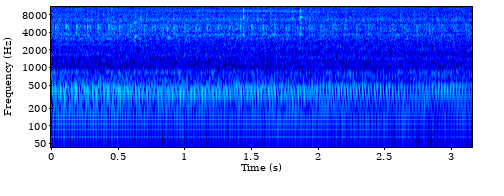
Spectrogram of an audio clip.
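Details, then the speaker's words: 1996 Subaru Sambar KS4 idling fast and steady with no hunting, rising as the engine warms; idle set too high, to be adjusted down to about 800 rpm after checking timing, following a crank-no-start problem. "so our idle is really high right now and it's getting progressively higher as the engine warms up so we need to go ahead and adjust that down"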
